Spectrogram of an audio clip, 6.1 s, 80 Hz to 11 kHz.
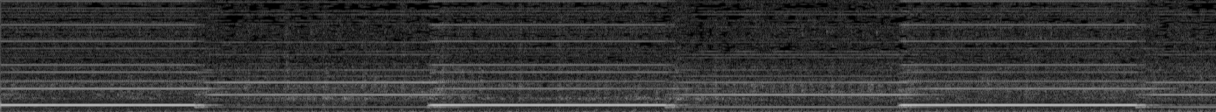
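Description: Electronic two-tone warning alarm sounding a steady hi-lo pattern, switching pitch about every 1.2 seconds, with the higher tone louder.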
